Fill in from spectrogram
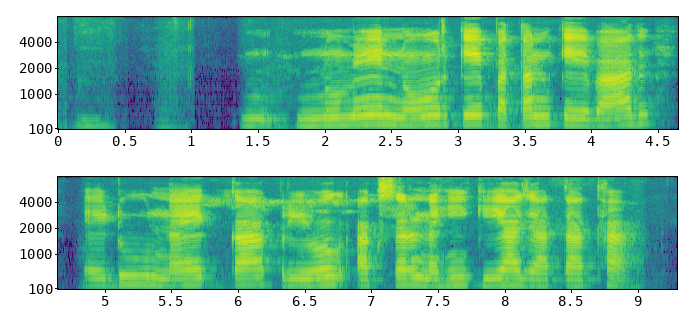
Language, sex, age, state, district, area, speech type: Hindi, female, 45-60, Uttar Pradesh, Lucknow, rural, read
